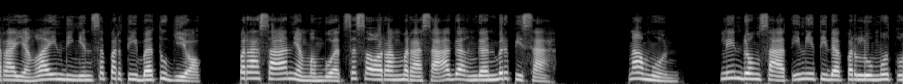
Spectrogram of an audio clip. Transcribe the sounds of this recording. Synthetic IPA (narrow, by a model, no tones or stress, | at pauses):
ɾajaŋlaɪndiŋɪnsəpərt̪ibat̪uɡiɔk̚ | pəɾasaanjaŋməmbuat̪̚səsəoɾaŋməɾasaːɡaəŋɡanbərpisah | namʊn | lindɔŋsaʔat̪init̪idaʔpərlumʊt̪u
